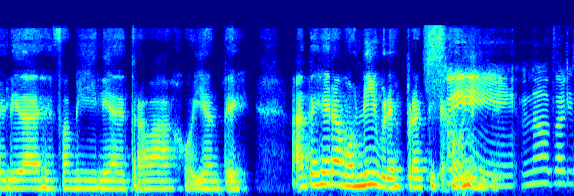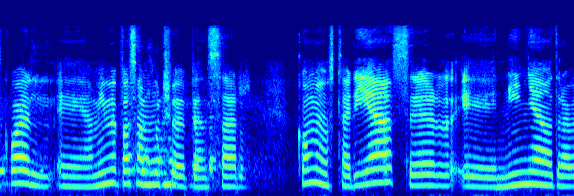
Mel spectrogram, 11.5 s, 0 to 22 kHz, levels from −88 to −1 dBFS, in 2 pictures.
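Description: From 4.65 to 5.08 s the speech dips. Over roughly 300 ms it is pulled down by about 15 dB at its deepest. This sounds like speech suppressed in double talk. Both sides were likely talking at once. The echo canceller could not tell the near talker from the loudspeaker echo, so it turned everything down.

Echo leak follows in five bursts: 5.16 to 5.22 s, 5.48 to 5.86 s, 6.10 to 6.32 s, 6.92 to 7.94 s and 8.12 to 8.40 s. A delayed copy of the speech trails it. The first three lag by 110 ms and the last two by 150 ms. The level swings from about 40 dB below the speech to about 15 dB below. The longest burst, near 7 s, is the loudest. The far end was likely on a loudspeaker, and its canceller passed part of the pickup back.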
